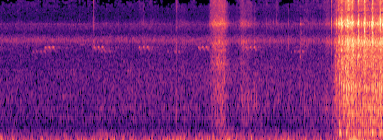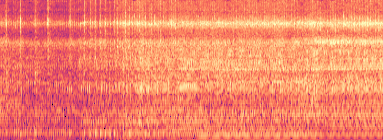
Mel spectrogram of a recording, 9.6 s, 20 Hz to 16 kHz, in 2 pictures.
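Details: Echo PB500H blower with a replacement carburetor fires after handling and settles into a rough, burbly, uneven note, smoking heavily; it runs rich, the carburetor dumping fuel, likely a bad carb; a change is planned.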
